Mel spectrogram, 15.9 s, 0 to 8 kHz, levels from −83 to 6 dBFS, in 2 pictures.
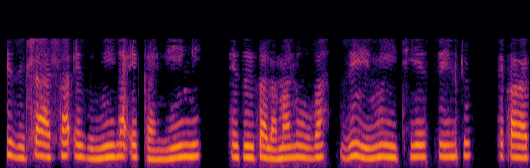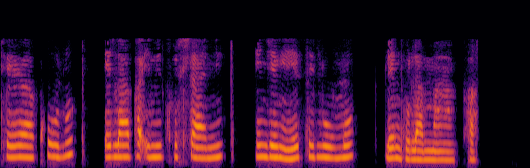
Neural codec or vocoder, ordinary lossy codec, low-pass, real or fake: codec, 16 kHz, 16 kbps, FreqCodec, smaller model; AAC, 16 kbps; 7.2 kHz; fake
